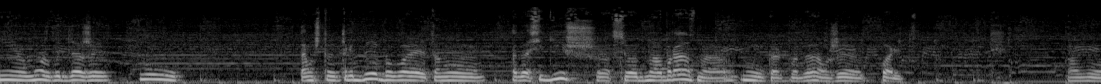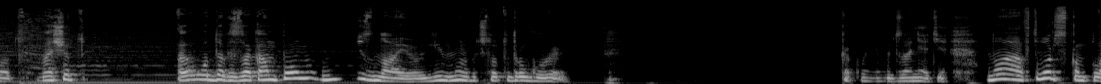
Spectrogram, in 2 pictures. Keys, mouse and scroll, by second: 1.5-6.5 drag, 6.8-11.8 drag, 12.2-17.2 drag, 18.4-22.0 drag.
